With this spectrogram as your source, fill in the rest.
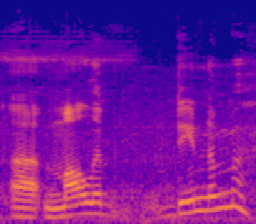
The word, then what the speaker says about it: molybdenum: Alright, so one very smart poster informed me that I've been pronouncing this incorrectly, which I wasn't surprised, but I believe it's molybdenum? Okay, I think that's what it is.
